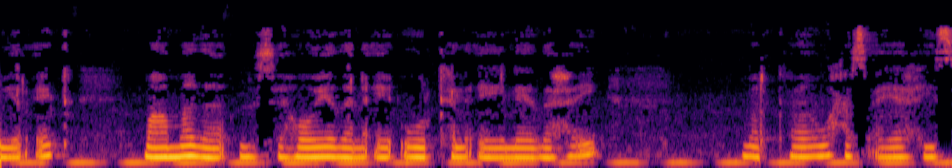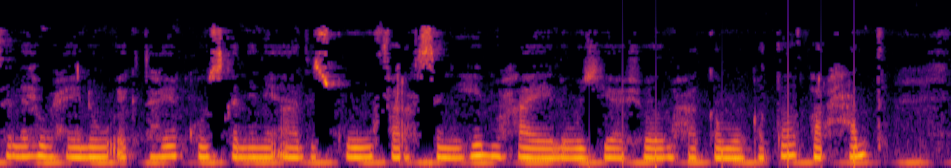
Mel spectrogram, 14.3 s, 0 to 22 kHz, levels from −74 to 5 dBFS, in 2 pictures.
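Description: Throughout the speech, the sound has the smeared, swirly texture of heavy MP3 coding, yet nothing is present above 19.7 kHz. This is likely low-bitrate audio saved at a high bitrate: a 32 kbit/s MP3 re-encoded at 320 kbit/s. Unlike genuine high-bitrate damage, the artefacts are coarse and the re-encode adds nothing new.

From 11.56 to 14.04 s, just after "faraxsanyihiin maxayele", periodic USB or driver dropouts appear: about ten tiny gaps, every 0.248 s, each skipping roughly 2 ms of audio. They sound as evenly spaced ticks heard only over the speech. Their strict regularity sets them apart from random clicks or crackle.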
